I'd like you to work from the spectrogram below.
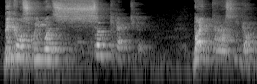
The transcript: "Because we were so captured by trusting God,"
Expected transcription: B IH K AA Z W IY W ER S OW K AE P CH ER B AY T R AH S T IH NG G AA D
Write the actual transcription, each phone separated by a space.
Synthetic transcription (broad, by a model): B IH K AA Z W IY W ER S OW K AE CH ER B AY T AH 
